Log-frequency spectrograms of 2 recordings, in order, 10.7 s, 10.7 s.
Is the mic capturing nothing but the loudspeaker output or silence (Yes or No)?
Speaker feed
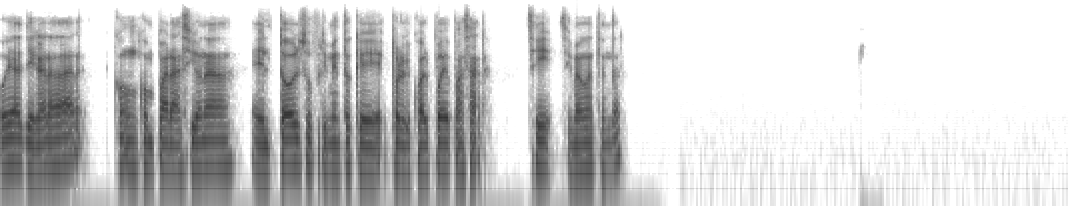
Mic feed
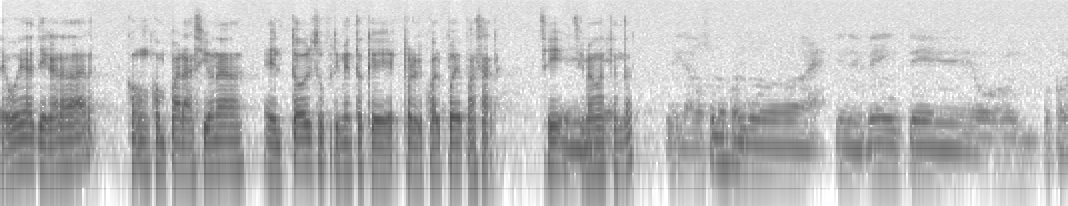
No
